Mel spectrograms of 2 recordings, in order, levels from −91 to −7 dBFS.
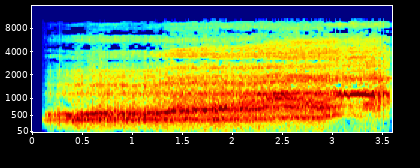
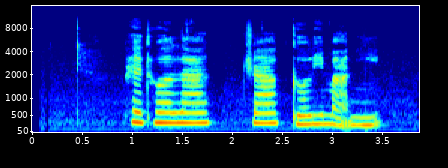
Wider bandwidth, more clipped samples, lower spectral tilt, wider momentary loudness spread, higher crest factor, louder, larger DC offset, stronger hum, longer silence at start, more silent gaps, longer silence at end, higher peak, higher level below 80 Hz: about the same, 11 kHz vs 10 kHz; first, 0.3% vs under 0.1%; second, -3 dB/octave vs -5 dB/octave; second, 3 LU vs 13 LU; second, 8 dB vs 16 dB; first, -8 LUFS vs -32 LUFS; neither; neither; second, 0.15 s vs 0.95 s; neither; second, 0 s vs 0.4 s; first, 0 dBFS vs -18 dBFS; first, -46 dBFS vs -80 dBFS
